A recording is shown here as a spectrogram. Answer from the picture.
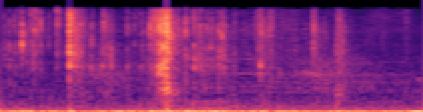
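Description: Foil wrapper of a trading-card pack being torn open and crinkled by hand: a few sharp crackling rips, the loudest a little under a second in.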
